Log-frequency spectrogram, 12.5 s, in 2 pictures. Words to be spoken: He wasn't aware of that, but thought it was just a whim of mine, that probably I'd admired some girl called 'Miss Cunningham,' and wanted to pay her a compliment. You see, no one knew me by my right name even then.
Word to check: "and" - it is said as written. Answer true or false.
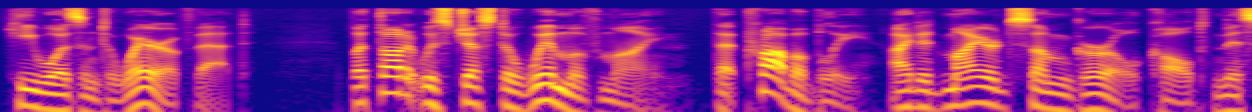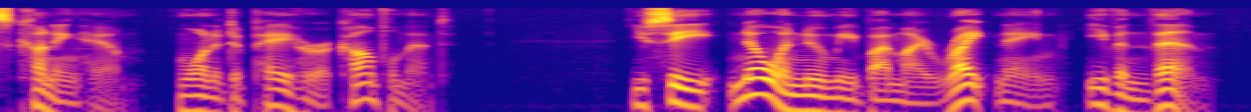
false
